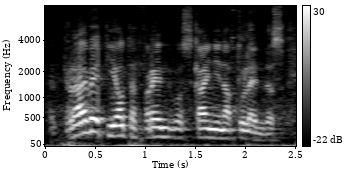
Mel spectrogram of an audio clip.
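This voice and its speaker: An actor playing a courteous but menacing general in an old radio drama, formal and coolly threatening. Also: male voice, mid-range voice, big pitch swings, fairly quick, close to an everyday voice. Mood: smooth, commanding. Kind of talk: 1950s radio drama acting. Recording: noisy vintage radio recording.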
